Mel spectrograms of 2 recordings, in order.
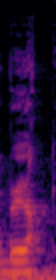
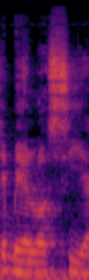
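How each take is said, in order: First: It is said in one syllable, blok. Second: It is said in three syllables, be-lo-si. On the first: "bukan blok ya. Blok juga boleh sih" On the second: "ini baca Belosi ya"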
